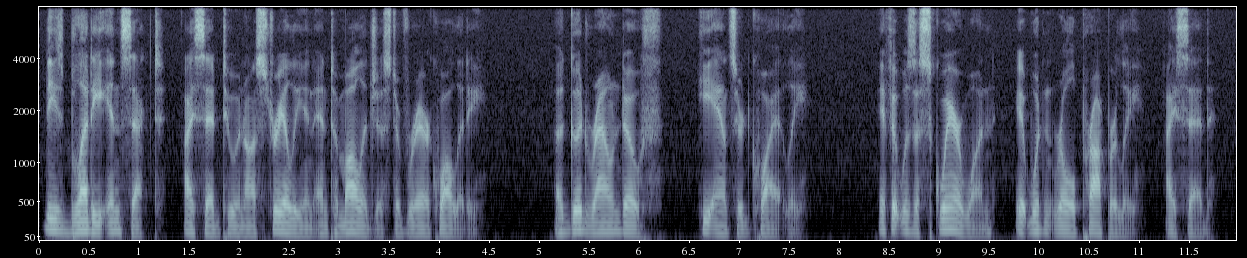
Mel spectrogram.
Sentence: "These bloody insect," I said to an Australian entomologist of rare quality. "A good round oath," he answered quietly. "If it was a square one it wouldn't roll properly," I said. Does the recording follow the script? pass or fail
pass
